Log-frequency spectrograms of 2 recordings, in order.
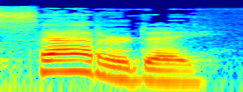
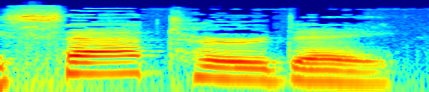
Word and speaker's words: Saturday: the sixth day is saturday if we say it slowly and read each sound we say saturday but usually it's pronounced saturday say it after me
